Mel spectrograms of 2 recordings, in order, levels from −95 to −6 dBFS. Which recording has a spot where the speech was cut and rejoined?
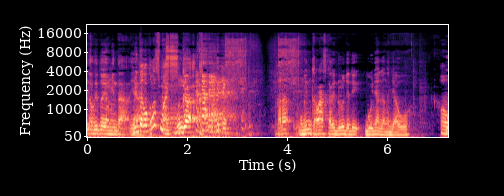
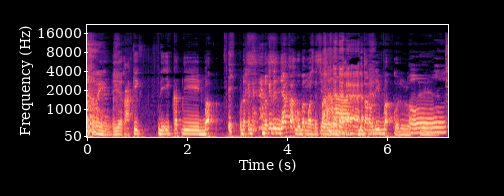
first; 1 cut; at 3.3 s

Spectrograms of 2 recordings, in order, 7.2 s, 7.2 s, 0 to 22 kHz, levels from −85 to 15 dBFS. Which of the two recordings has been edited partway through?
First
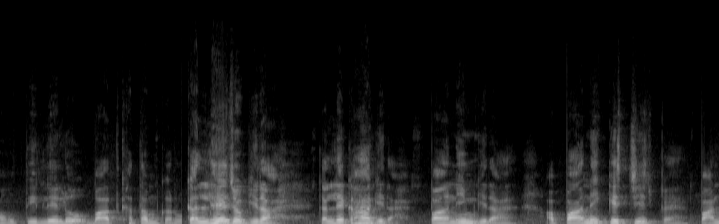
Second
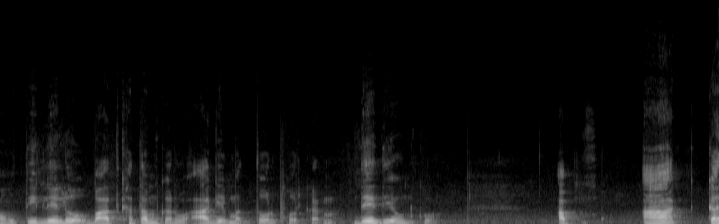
first; 1 cut; at 1.7 s

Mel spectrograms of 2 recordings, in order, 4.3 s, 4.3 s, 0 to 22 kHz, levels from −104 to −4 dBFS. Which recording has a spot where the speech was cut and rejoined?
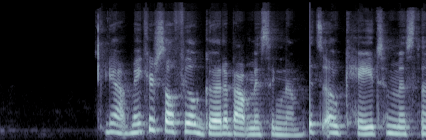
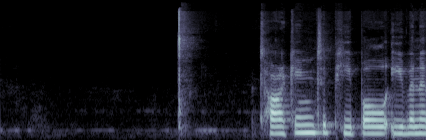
first; 1 cut; at 3.1 s

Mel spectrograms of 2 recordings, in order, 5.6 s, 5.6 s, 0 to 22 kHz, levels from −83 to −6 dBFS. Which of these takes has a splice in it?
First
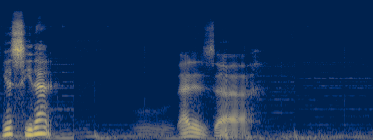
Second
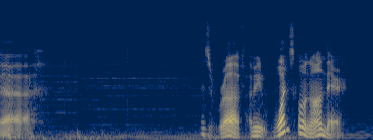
first; 1 cut; at 1.0 s

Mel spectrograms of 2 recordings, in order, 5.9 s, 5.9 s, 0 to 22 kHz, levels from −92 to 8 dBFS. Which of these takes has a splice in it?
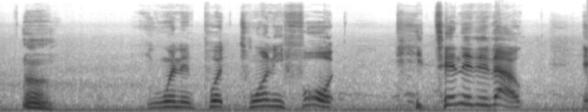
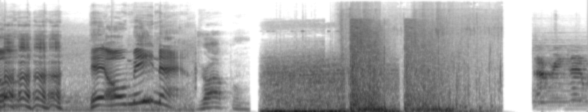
second; 1 cut; at 1.9 s

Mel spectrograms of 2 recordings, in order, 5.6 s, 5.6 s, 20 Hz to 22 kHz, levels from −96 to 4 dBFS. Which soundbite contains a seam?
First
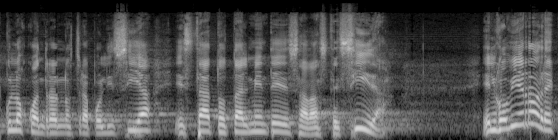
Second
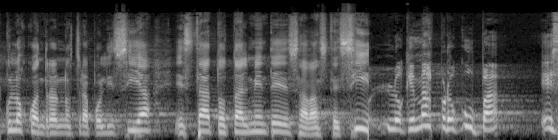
second; 1 cut; at 3.7 s

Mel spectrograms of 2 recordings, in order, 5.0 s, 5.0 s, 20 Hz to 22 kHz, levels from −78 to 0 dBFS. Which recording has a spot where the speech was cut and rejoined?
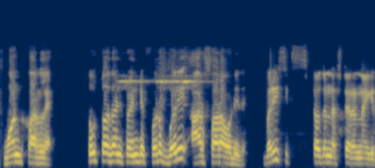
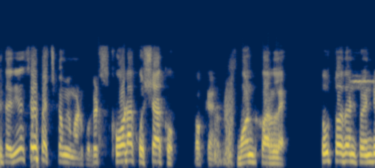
second; 1 cut; at 1.3 s

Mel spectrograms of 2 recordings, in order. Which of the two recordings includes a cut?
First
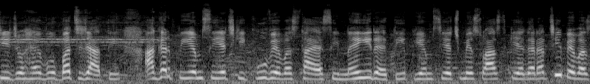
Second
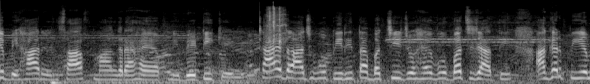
second; 1 cut; at 2.5 s

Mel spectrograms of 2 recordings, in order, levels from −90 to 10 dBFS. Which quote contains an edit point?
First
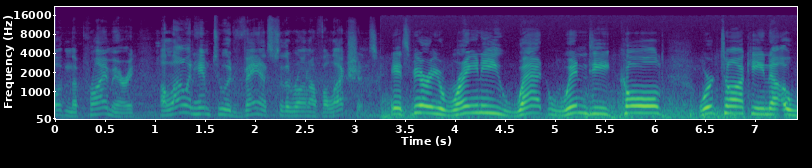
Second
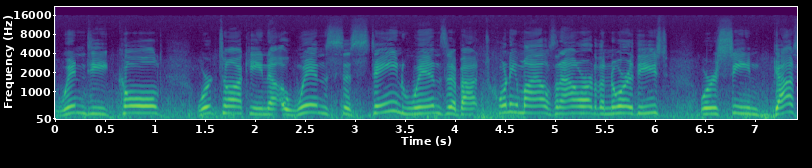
first; 1 cut; at 3.2 s

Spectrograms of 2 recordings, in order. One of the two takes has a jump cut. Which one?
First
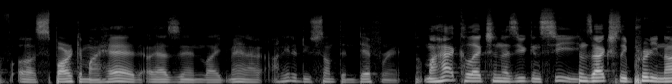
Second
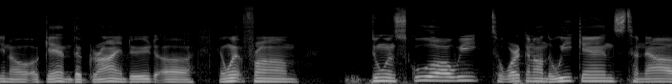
first; 2 cuts; at 4.2 s, 5.8 s

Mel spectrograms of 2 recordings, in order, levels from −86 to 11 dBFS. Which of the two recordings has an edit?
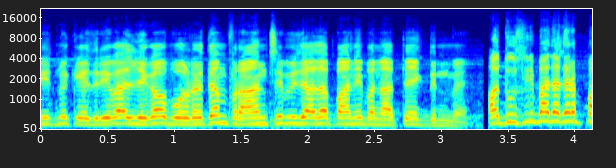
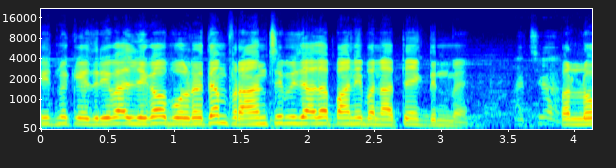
first; 1 cut; at 3.2 s

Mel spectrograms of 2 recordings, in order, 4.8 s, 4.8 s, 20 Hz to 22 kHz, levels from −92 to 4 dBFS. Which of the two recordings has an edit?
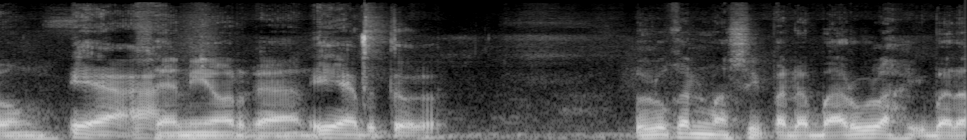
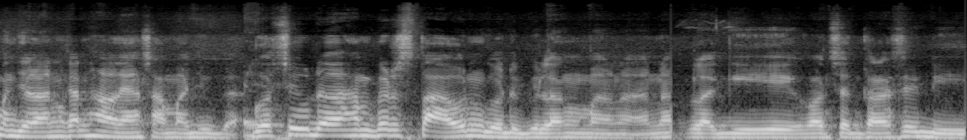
second; 2 cuts; at 1.2 s, 3.4 s

